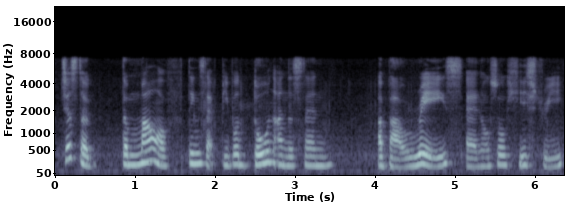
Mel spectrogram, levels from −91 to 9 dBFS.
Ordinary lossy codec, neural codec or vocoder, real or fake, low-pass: none; none; real; 7.2 kHz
